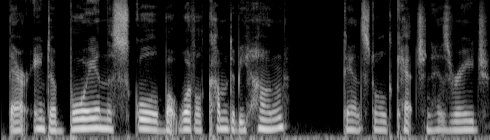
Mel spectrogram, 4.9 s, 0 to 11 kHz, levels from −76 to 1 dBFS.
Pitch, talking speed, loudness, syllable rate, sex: 170 Hz, 235 wpm, -20 LUFS, 5.1 syllables/s, female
